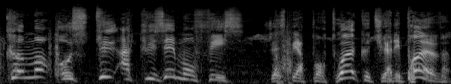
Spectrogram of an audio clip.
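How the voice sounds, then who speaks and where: Un chasseur préhistorique autoritaire, voix perchée. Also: male voice, very high voice, very animated, measured pace, creaky, noisy background, exaggerated voice. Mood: stern, indignant. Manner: commanding, declamatory. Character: belligerent adult male prehistoric hunter, stubborn father. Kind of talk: animated series voice acting. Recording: music behind the voice.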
